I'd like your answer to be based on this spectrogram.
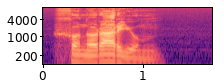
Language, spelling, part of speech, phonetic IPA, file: Polish, honorarium, noun, [ˌxɔ̃nɔˈrarʲjũm], Pl-honorarium.ogg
